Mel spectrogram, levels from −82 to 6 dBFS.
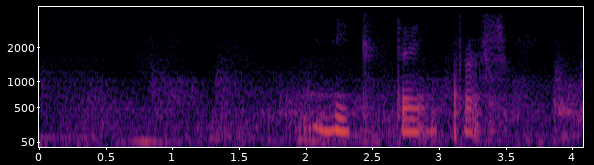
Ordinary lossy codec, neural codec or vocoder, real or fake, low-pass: none; codec, 16 kHz, 0.9 kbps, LongCat-Audio-Codec; fake; 3.6 kHz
